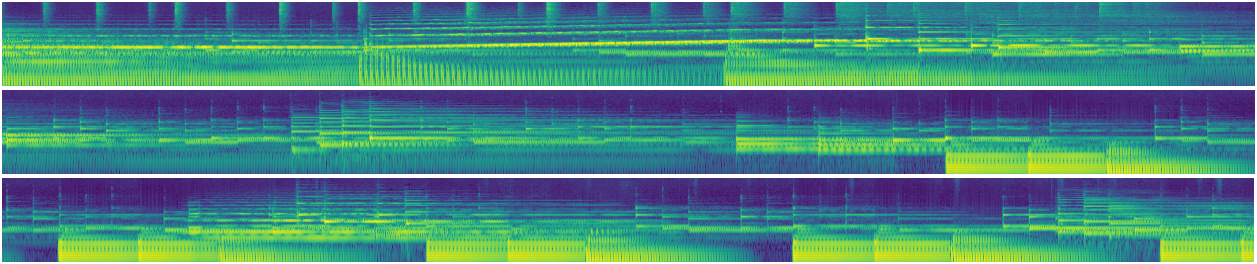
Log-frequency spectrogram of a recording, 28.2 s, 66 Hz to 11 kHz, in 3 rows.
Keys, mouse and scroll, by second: 0.6 scroll up 1, 0.8 middle click, 1.6 KP_1, 3.7 click, 5.1 click, 6.9 click, 7.6 KP_3, 8.9 shift+click, 9.2 shift+click, 9.6 middle click, 10.5 shift+click, 11.1 shift+click, 11.4 middle click, 11.9 ctrl+z, 12.2 shift+click, 12.6 middle click, 13.5 click, 14.3 KP_3, 15.5 click, 16.7 click, 18.2 middle click, 18.7 middle click, 19.4 middle click, 19.9 click, 20.6 middle click, 21.3 KP_1, 24.8 click, 26.0 click.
